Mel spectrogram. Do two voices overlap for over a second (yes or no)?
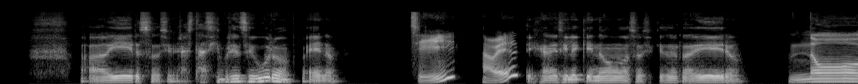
no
